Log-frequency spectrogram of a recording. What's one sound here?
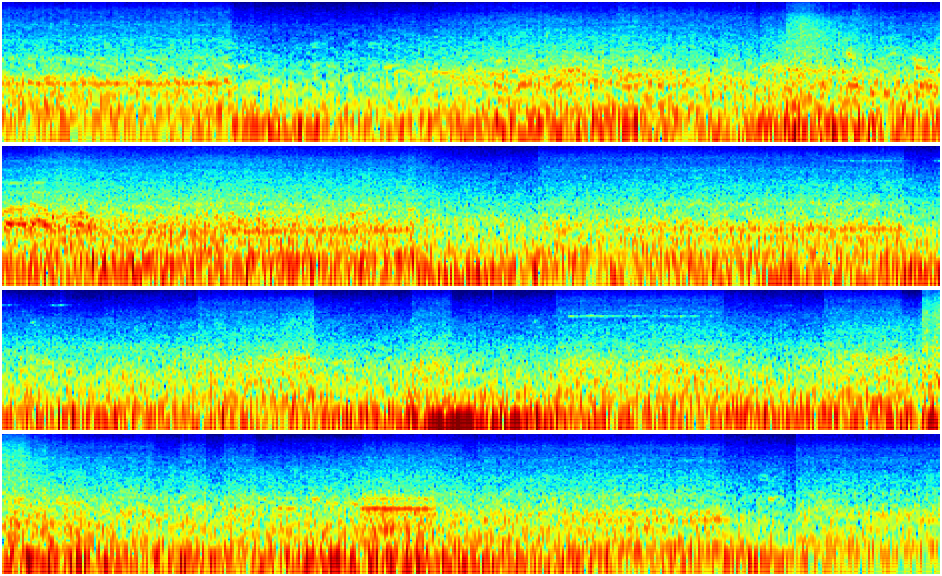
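A car engine roars steadily as a car speeds along.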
